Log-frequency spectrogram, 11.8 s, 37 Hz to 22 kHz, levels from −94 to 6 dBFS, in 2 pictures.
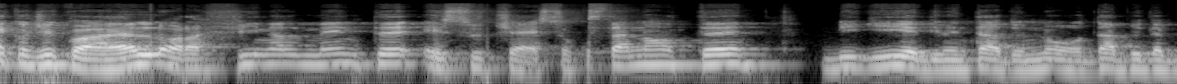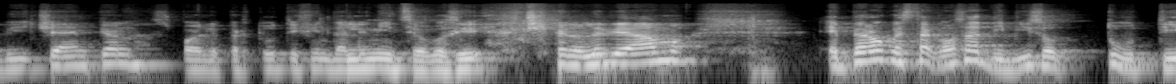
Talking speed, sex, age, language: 170 wpm, male, 30-49, Italian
